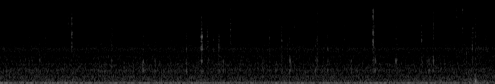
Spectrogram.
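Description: A few faint clicks and small scrapes of a precision screwdriver working the screws of a lens's F-mount ring, over a low steady hum.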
